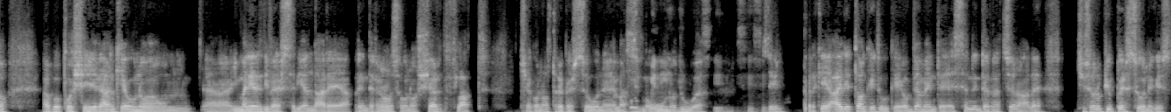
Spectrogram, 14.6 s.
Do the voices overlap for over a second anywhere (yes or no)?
yes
